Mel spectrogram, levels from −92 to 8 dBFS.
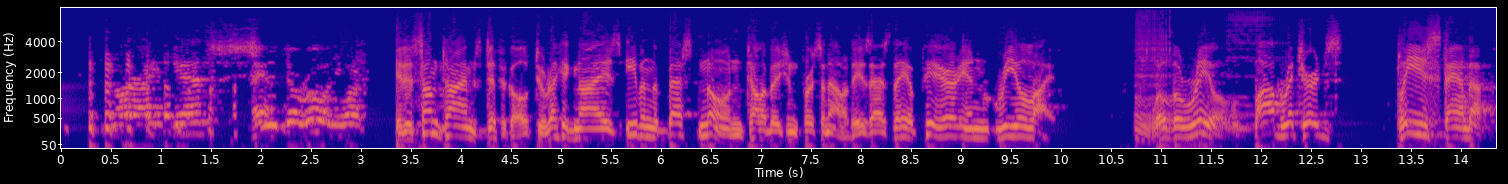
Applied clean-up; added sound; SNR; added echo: classical method spectral subtraction.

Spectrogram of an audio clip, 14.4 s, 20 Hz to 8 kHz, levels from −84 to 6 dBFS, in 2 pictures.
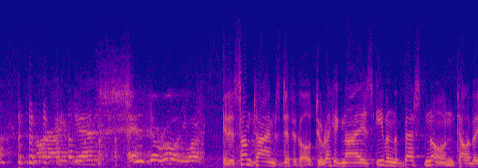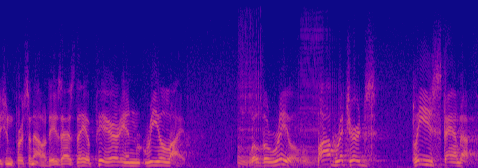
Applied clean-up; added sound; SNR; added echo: none; Fart; 14 dB; none.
